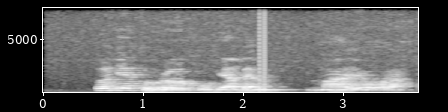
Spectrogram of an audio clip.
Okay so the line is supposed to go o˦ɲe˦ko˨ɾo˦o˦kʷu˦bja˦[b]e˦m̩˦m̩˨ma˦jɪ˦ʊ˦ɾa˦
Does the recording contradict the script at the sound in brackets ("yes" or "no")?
no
